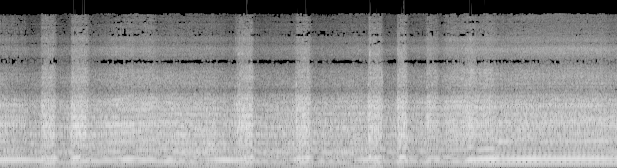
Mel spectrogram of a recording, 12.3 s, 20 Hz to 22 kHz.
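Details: 1960 Detroit 4-71 two-stroke diesel from a telephone-company generator, said to have only test hours; old fuel oil left in and air-cleaner oil emptied. Revs up and drops back several times, then settles to an even idle. Smokes a little at low rpm but runs good and strong.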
